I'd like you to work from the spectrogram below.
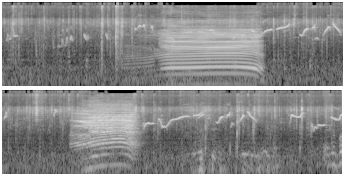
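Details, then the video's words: A fat cow calling the female while a herd of tame cows is driven along in the afternoon: two long, rich moos about four seconds apart, with birds chirping and twittering throughout. "The funny sound of a fat cow calling the female"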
